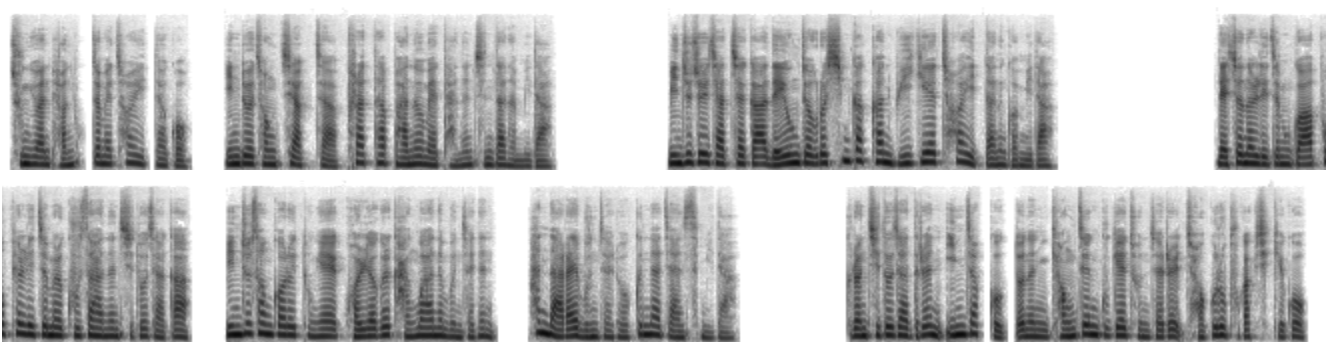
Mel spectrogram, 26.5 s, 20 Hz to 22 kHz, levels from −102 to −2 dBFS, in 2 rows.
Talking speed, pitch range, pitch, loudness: 305 characters per minute, 155-195 Hz, 175 Hz, -19 LUFS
